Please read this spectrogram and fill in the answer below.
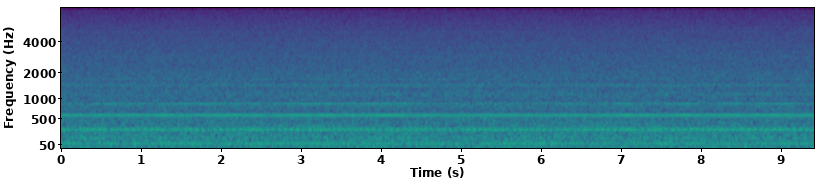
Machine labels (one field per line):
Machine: fan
